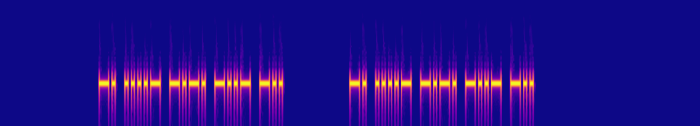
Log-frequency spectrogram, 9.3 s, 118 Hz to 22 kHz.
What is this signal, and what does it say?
Morse code, heard as a keyed tone, about 28 wpm, 700 Hz. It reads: N4CXD N4CXD
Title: USA Call Signs - 5 Characters - Repeated 2x - 28wpm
